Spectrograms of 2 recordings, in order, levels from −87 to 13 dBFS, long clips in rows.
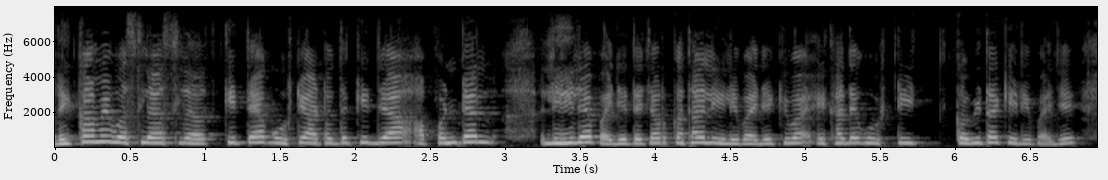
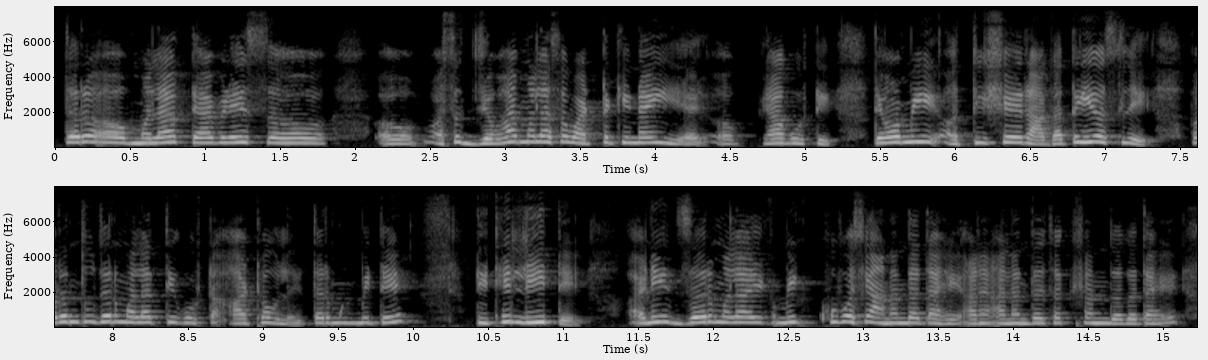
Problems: none marked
